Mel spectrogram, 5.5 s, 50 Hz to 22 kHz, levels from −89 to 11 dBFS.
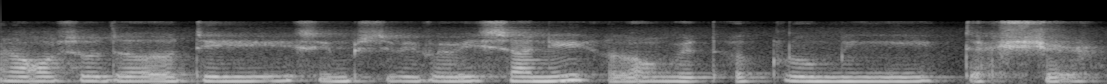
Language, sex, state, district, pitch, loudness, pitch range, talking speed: English, female, Sikkim, Gangtok, 205 Hz, -17 LUFS, 195-210 Hz, 140 wpm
